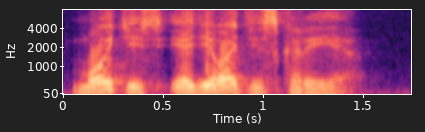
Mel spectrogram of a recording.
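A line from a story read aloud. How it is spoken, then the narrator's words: Calm and loud. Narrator (Russian): сказал он спокойно и громко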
